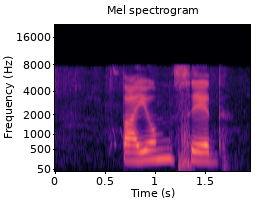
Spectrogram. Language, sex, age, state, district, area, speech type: Santali, female, 18-30, West Bengal, Malda, rural, read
